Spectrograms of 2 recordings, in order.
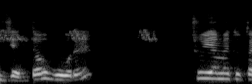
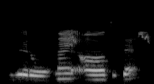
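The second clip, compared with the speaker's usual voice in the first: slow, calm breathing-coach voice; guided breathing. Acted.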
